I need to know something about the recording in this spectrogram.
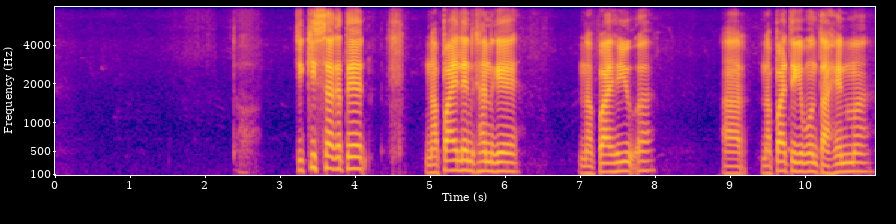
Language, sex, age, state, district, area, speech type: Santali, male, 18-30, West Bengal, Purulia, rural, spontaneous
